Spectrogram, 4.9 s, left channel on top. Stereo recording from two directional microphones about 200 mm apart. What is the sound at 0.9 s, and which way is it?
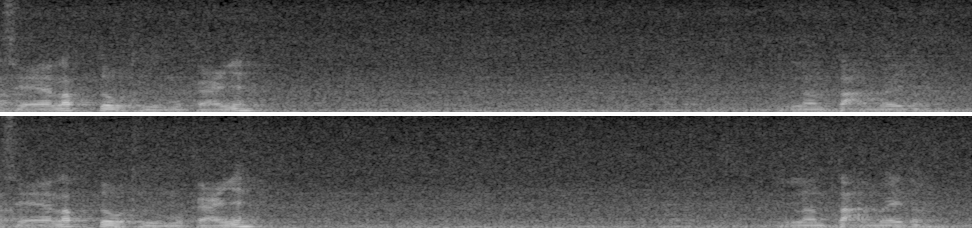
Speech, 15° right (ahead or behind).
